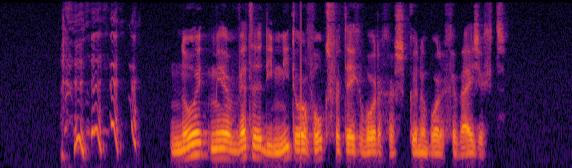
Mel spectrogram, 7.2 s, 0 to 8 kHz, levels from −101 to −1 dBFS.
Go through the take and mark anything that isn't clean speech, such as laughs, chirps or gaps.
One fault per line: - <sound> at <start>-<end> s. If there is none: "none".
- laugh at 0.7-1.8 s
